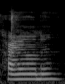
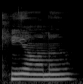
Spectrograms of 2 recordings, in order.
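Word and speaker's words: Kiyona: a and y together but like i said it's pronounced kyona not kiana no other way but the next question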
